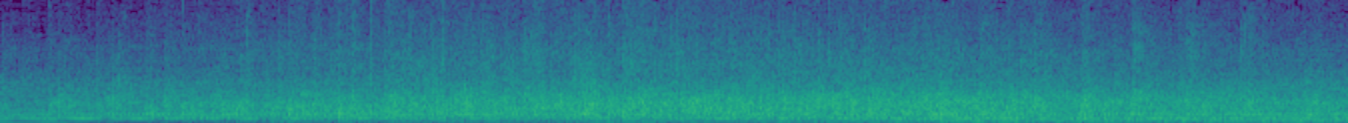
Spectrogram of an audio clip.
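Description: Audience applause, growing louder about a second and a half in.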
